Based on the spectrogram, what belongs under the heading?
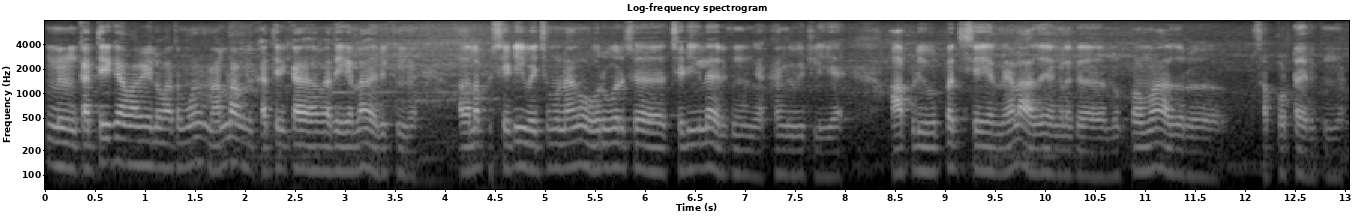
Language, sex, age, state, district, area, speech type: Tamil, male, 45-60, Tamil Nadu, Tiruppur, urban, spontaneous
